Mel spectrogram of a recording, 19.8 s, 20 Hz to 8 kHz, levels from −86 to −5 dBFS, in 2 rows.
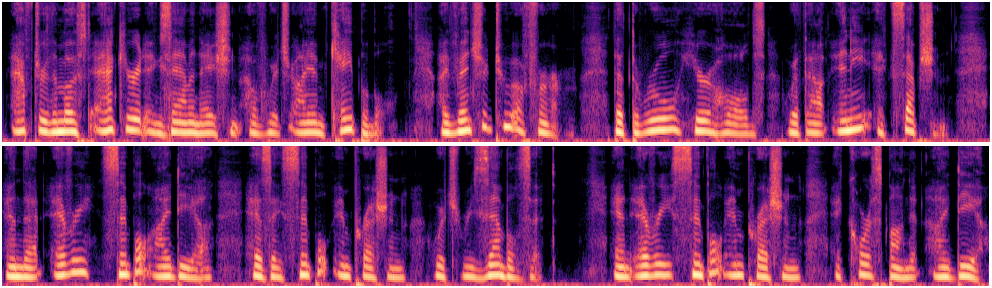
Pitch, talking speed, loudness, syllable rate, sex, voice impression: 165 Hz, 125 wpm, -18 LUFS, 4.7 syllables/s, male, very masculine, old, slightly thick, relaxed, slightly weak, slightly dark, slightly soft, muffled, slightly halting, very raspy, slightly cool, intellectual, sincere, very calm, very mature, friendly, reassuring, very unique, slightly elegant, wild, sweet, slightly lively, kind, modest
